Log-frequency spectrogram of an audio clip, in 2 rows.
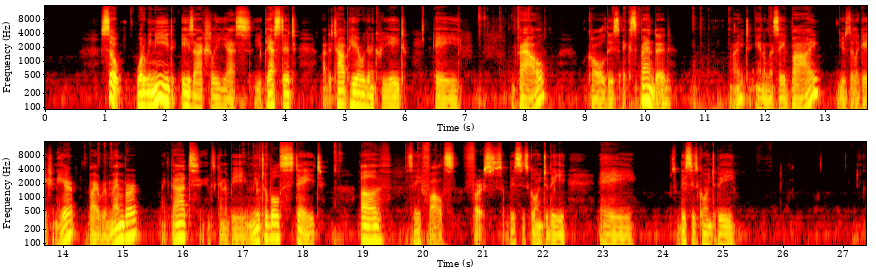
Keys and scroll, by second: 15.8 Return.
